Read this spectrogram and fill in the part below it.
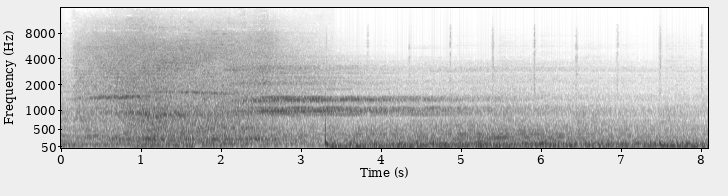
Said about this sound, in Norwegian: Togføreren nøler ikke et sekund. Han trykker ned bremsen alt han klarer. Og Samtidig så hører han at togføreren på det andre toget bremser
